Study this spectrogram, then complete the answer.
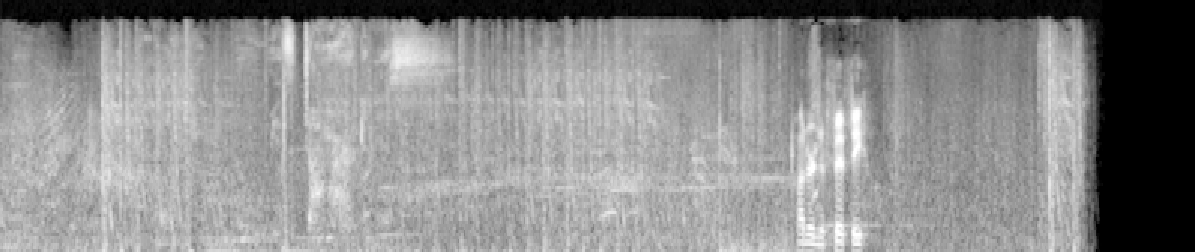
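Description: Blaster guns fire in rapid bursts.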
